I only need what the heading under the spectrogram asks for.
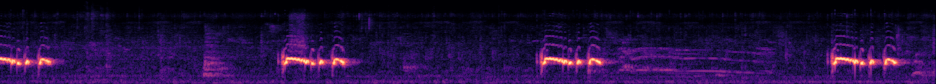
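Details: Zebra dove call with other doves responding straight away: repeated bubbling coo phrases of quick stuttering notes, four phrases about every three seconds, with a faint descending whistle from another bird between them.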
